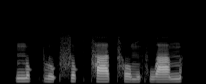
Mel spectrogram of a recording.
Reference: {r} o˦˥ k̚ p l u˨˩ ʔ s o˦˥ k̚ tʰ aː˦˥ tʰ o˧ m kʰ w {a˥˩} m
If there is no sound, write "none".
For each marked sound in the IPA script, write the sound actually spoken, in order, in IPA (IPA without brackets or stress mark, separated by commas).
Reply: n, a˦˥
